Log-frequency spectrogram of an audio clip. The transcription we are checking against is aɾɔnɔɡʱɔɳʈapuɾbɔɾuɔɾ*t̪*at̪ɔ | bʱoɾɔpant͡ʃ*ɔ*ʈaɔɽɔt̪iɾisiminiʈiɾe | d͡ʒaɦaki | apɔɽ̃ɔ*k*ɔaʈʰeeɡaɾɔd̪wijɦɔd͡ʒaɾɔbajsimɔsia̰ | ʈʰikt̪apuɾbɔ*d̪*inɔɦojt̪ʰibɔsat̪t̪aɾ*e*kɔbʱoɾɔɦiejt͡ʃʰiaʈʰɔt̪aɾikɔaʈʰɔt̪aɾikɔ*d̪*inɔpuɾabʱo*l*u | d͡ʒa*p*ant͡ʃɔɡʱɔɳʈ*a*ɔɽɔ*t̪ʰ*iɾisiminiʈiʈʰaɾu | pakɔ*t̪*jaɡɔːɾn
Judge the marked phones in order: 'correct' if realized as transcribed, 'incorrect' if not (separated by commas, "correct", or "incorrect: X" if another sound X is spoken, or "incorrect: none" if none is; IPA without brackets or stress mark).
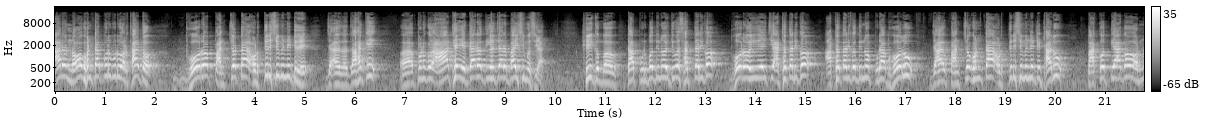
incorrect: t̪ʰ, correct, correct, correct, incorrect: i, correct, incorrect: ɾ, correct, correct, incorrect: t̪, correct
